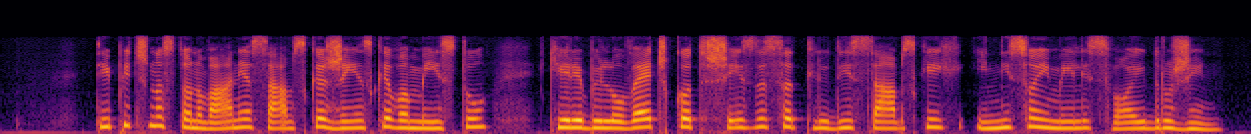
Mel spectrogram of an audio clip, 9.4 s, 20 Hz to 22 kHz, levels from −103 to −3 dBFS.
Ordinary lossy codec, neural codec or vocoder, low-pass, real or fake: none; codec, 16 kHz, 8 kbps, FunCodec, trained on Chinese and English, 25 frames a second; 7.2 kHz; fake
